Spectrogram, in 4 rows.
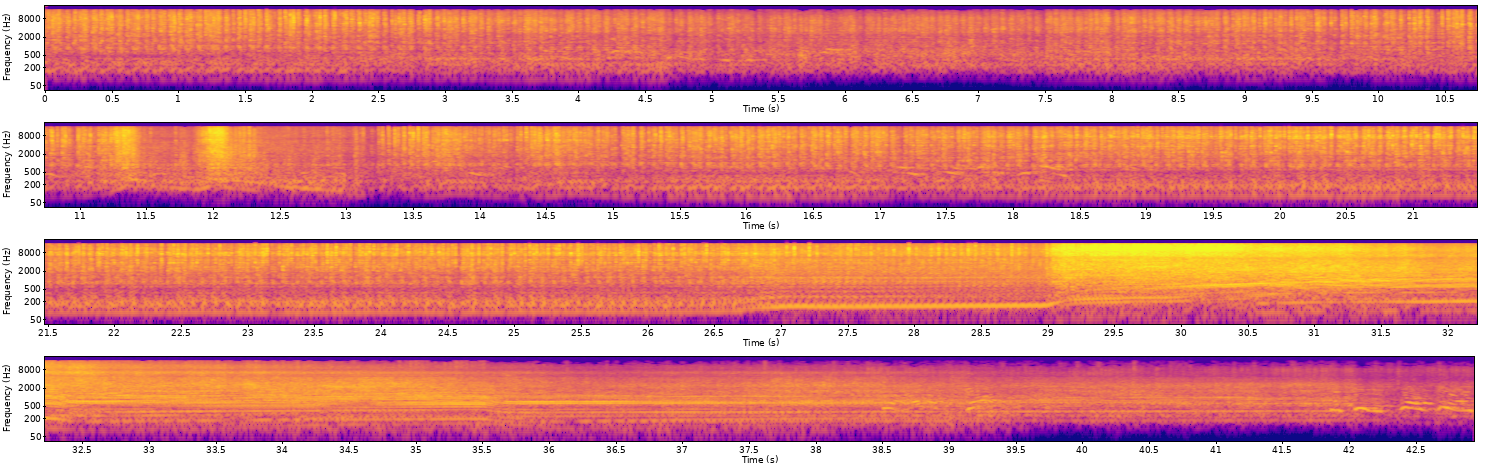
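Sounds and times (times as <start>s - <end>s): race car engines idling: 0.0s - 34.0s
race cars launching full throttle: 9.6s - 19.6s, 26.4s - 42.3s.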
